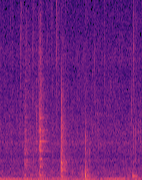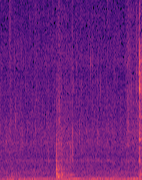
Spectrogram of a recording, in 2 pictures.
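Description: Pieces of goat head fry in a pan with turmeric, giving a soft, steady sizzle broken by intermittent scraping stirs; nobody talks.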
